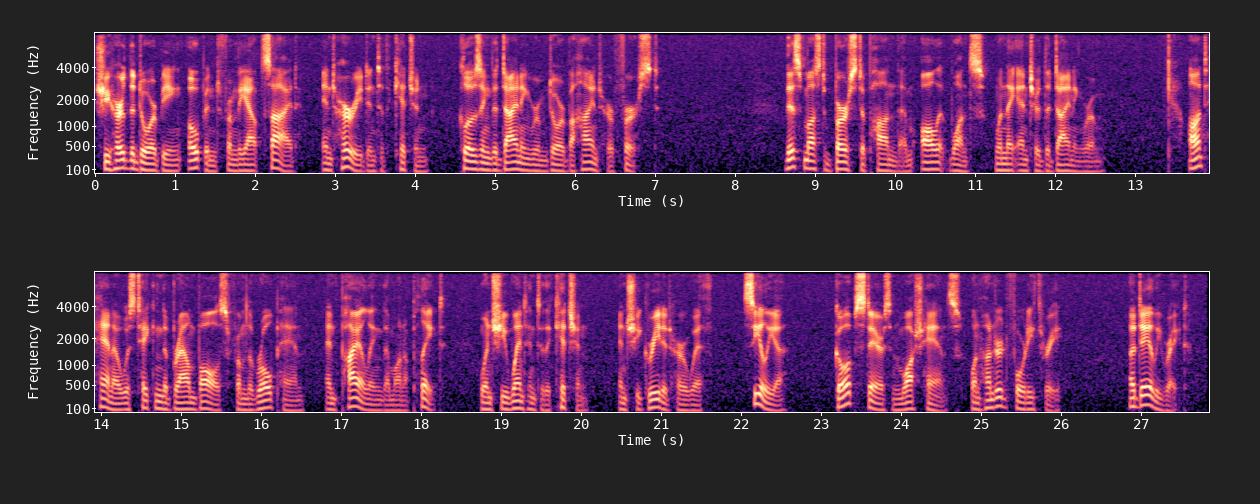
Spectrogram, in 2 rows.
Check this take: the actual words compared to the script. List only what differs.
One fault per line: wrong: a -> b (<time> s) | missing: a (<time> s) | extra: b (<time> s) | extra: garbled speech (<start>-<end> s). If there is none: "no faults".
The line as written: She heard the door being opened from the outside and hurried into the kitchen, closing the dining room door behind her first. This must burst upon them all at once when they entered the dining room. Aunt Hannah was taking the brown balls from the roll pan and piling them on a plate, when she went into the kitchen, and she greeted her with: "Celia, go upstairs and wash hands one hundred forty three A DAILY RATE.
no faults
